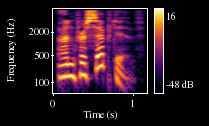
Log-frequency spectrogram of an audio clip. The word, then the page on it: unperceptive: British English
